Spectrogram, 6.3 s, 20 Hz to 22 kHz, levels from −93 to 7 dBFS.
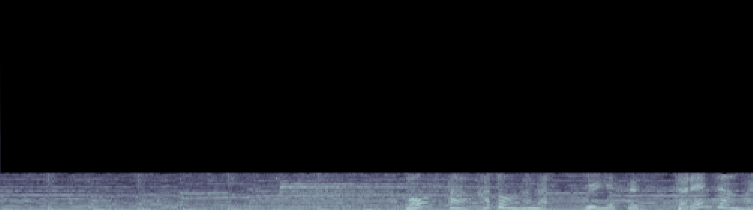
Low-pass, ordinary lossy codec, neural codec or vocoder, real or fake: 7.2 kHz; AAC, 16 kbps; none; real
